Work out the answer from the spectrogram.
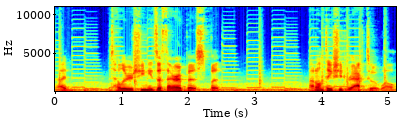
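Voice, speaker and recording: A woman's voice: a bass voice, expressive, moderate pace. A woman voicing an eager, insecure, boyish young man in an audio drama, earnest and a little hesitant. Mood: casual, sympathetic. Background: clear music.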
